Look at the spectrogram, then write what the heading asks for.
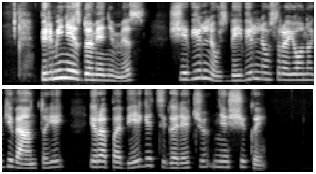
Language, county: Lithuanian, Kaunas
